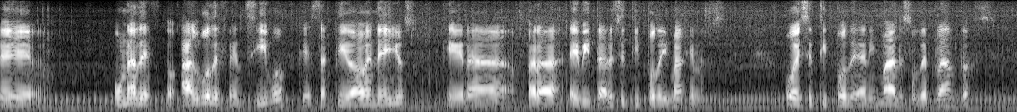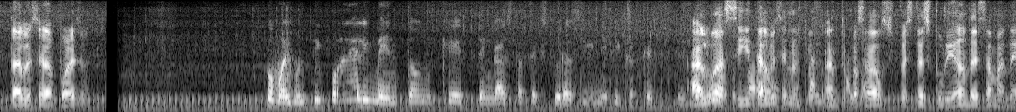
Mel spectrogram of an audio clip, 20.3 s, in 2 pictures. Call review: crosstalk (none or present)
present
